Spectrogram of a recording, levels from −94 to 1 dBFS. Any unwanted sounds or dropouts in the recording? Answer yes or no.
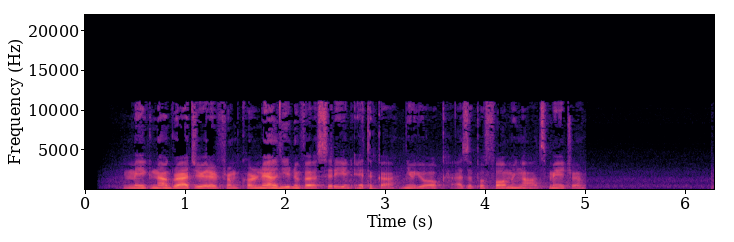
no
